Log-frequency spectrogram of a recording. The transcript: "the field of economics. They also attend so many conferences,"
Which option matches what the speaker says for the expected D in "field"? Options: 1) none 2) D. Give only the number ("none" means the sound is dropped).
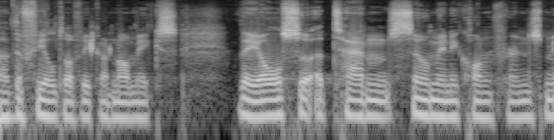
2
